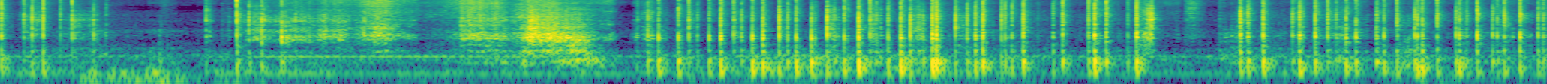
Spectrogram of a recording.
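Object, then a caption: Paperback book with a card cover. Long nails scratch and tap the card cover of a thick, solid Jade City paperback held in the hand. Soft, dry scratching strokes come first, then give way to a quick, dense run of crisp clicking taps mixed with scratches. The sound stays quiet and close throughout.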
